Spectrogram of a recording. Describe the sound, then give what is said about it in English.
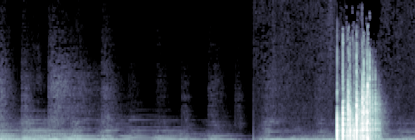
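A baseball rookie card being torn up, heard as a brief, loud ripping burst near the end, over steady sustained tones. “It's a rookie card from some old dude named David Justice. I don't know who he is. But what I do know is I don't need him anymore because now I'm an adult and all I care about is stocks. And I tear it up into a million pieces.”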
